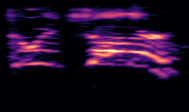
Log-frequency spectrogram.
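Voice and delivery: high-pitched mock shriek; hammed-up, high wail of disbelief; mock screaming. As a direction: imitate a horrified roommate screaming. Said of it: "he starts screaming".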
